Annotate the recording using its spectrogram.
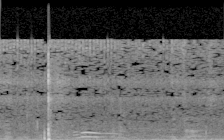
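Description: A volleyball being hit during a rally: one sharp smack of hand on ball about half a second in. Faint shouting from players follows.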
